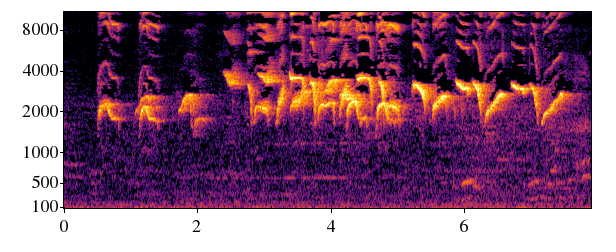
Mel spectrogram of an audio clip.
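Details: A captive Chinese hwamei, one of two birds filmed indoors because of rain, sings a rich, fast run of loud whistled and slurred phrases, rising and falling, with brief chirps in the opening seconds.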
